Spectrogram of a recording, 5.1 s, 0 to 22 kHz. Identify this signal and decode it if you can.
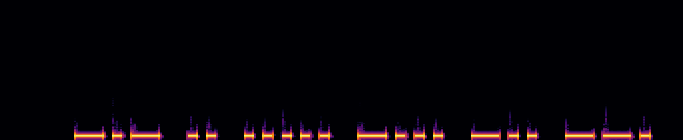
Morse code, heard as a keyed tone, about 17 wpm, 700 Hz. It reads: KI5BDG
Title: USA Call Signs - 6 Characters - Repeated 2x - 17wpm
